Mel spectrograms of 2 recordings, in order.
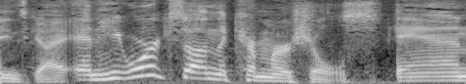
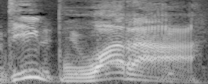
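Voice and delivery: mock Cajun-like accent; 4 semitones lower, slower than usual. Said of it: "Are you trying to be Cajun?".

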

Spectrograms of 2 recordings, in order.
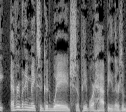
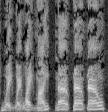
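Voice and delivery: higher-pitched retold warning, climbing on each no; mock urgent warning; 8 semitones higher, slower than usual. Comedian imitates guy stopping him at crawl space, mock urgent warning. Australian guy warns of deadly spider.

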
